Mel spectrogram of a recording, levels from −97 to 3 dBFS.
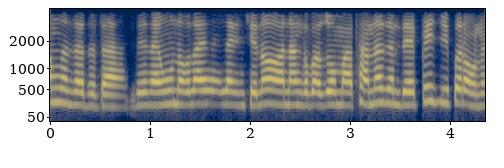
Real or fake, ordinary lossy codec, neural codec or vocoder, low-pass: fake; none; autoencoder, 48 kHz, 32 numbers a frame, DAC-VAE, trained on Japanese speech; 3.6 kHz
